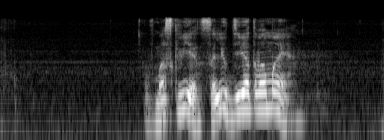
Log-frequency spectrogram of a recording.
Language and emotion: Russian, positive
